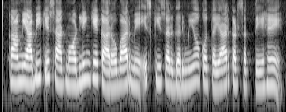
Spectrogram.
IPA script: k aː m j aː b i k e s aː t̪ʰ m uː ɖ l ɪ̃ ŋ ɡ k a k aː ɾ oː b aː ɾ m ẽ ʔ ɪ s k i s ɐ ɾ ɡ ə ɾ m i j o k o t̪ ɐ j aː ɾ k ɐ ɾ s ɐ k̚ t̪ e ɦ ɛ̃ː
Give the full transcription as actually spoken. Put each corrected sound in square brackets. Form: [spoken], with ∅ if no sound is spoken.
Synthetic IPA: k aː m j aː b i k e s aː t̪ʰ m [ɔː] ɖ l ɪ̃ ŋ ɡ k [e] k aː ɾ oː b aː ɾ m ẽ ʔ ɪ s k i s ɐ ɾ ɡ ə ɾ m i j [õ] k o t̪ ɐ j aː ɾ k ɐ ɾ s ɐ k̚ t̪ e ɦ ɛ̃ː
